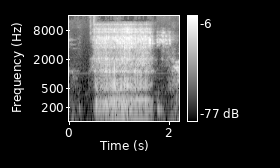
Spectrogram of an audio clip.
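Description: A single loud, rasping snore lasts just over a second, a rough rattling inhale that swells and then cuts off, with quiet moments before and after.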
